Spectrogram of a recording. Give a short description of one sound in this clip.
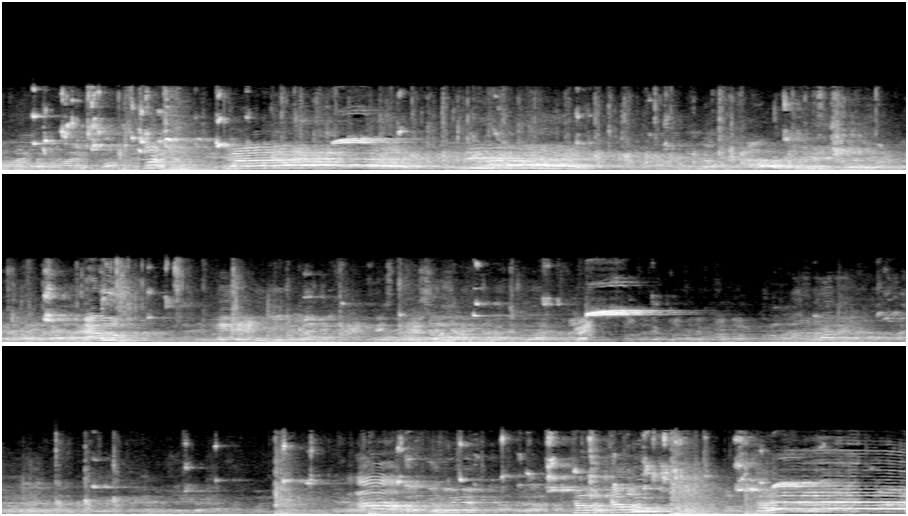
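A volleyball thumps as players hit it.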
